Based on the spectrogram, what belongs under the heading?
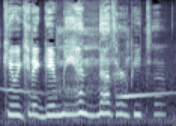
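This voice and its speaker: A woman's voice: high voice, little pitch movement, fairly quick, slight background noise. A woman giving casual gameplay commentary, rambling as she lists items aloud and giggles often. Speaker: gamer.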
